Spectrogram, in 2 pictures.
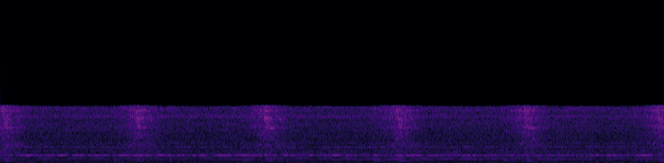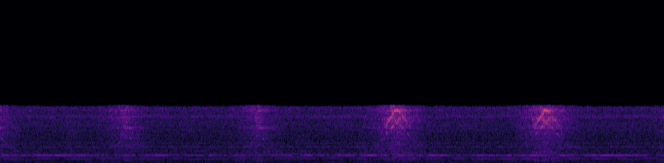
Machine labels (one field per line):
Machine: slide rail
